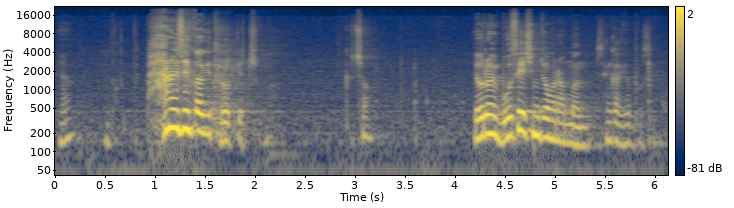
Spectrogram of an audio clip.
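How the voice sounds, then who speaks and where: Guy pastor giving a sunday sermon, slightly high voice, chatty, goes from emphatic to hushed. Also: lively intonation, a little fast. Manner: conversational preaching with frequent checks on the congregation; swings between emphatic and hushed, near-whispered delivery. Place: church during a Sunday service.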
